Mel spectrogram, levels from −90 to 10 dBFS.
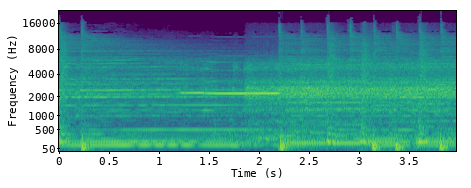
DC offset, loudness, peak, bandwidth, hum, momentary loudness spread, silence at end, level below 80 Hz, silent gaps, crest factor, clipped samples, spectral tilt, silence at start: under 0.1%; -9 LUFS; 0 dBFS; 17 kHz; none; 8 LU; 0 s; -26 dBFS; none; 10 dB; under 0.1%; -3.5 dB/octave; 0 s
